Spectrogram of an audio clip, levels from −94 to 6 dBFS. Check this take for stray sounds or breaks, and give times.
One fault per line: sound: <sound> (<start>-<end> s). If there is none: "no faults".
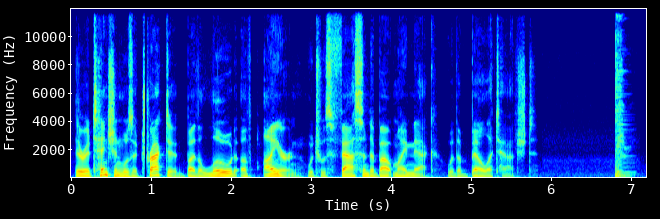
sound: dropout (0.9-1.0 s)
sound: thud (6.8-7.1 s)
